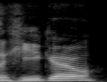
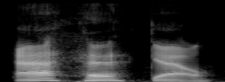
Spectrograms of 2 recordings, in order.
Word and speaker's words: ahegao: Oh, it's pronounced Ahigo? That makes that rolls off the tongue a lot better than Ahegao. So it's Ahigo. No? No? How do I pronounce it? Ahegao.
